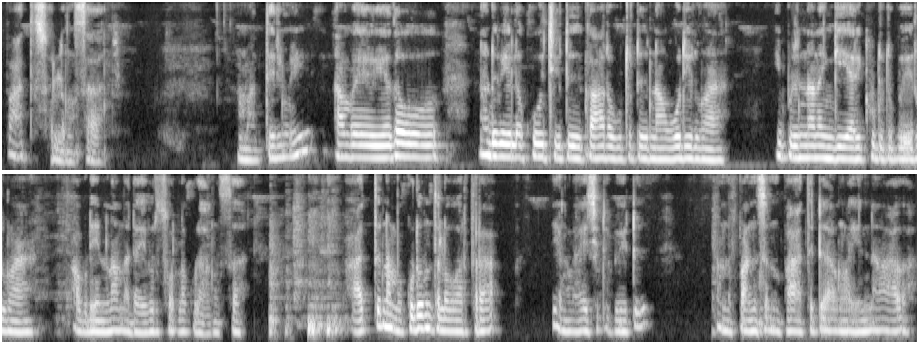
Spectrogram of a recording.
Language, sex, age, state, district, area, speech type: Tamil, female, 60+, Tamil Nadu, Kallakurichi, urban, spontaneous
